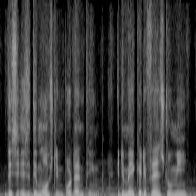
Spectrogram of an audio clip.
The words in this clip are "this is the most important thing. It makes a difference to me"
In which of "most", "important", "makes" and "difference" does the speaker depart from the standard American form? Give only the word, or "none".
makes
